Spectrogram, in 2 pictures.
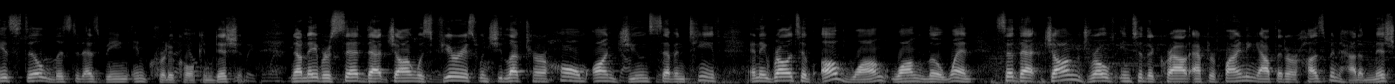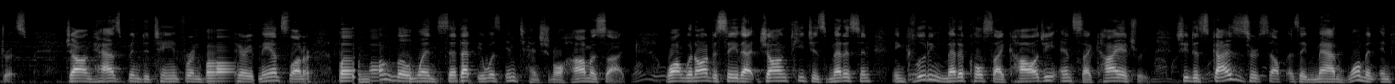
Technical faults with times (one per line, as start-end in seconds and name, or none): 8.10-8.17 one channel drops out
16.03-16.55 repeated packet loss (robotic sound)
16.99-17.03 short concealed packet loss
17.39-18.56 repeated packet loss (robotic sound)
26.51-26.90 one channel drops out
